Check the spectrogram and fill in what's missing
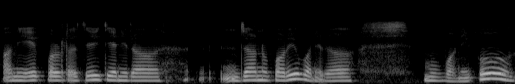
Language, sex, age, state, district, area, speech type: Nepali, female, 45-60, West Bengal, Kalimpong, rural, spontaneous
